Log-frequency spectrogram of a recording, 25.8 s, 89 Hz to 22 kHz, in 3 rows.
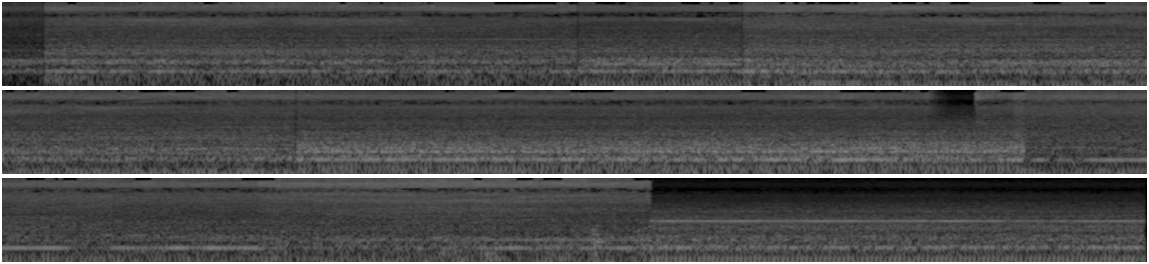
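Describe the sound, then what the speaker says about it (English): A spray gun hisses steadily and close up as paint goes onto a classic Mercedes 190SL in a workshop, in long continuous passes with slight shifts in tone and no talk. "when I finally apply the paint, I normally go for a light coat, followed by 3 even heavy coats."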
